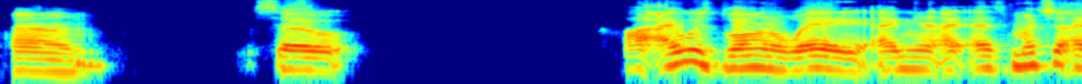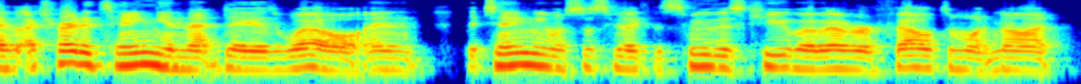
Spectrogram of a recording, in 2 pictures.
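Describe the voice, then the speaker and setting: A man's voice: medium pitch, moderate pace, muffled recording. A man hosting a live stream, chatting casually and rambling, often correcting himself and laughing. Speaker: cubing channel host.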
